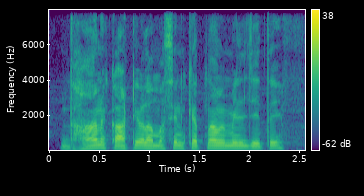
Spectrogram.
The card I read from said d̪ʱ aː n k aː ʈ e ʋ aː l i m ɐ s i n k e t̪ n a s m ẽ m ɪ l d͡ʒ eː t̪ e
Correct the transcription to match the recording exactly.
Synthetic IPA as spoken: d̪ʱ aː n k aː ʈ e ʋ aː l a m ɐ s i n k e t̪ n a m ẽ m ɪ l d͡ʒ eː t̪ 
